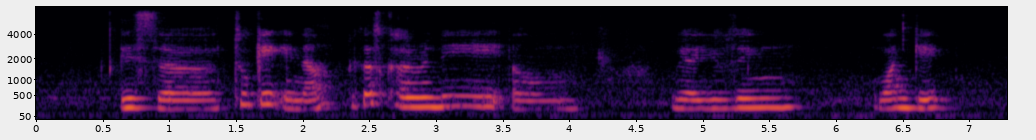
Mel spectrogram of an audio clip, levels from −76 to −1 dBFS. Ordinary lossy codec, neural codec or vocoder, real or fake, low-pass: none; vocoder, 44.1 kHz, 128 mel bands every 512 samples, BigVGAN v2; fake; 7.2 kHz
